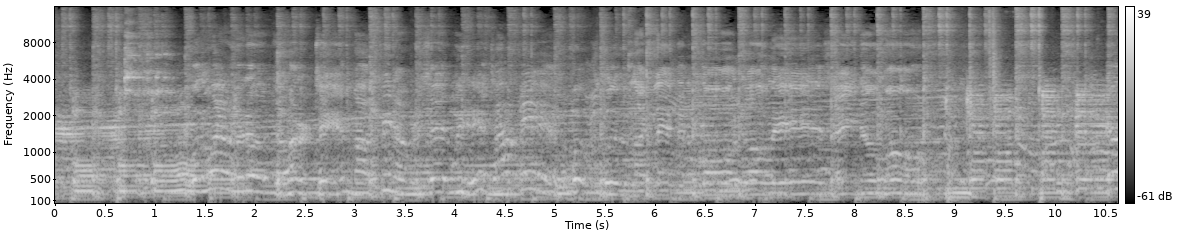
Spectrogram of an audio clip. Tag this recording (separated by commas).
Music, Male singing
